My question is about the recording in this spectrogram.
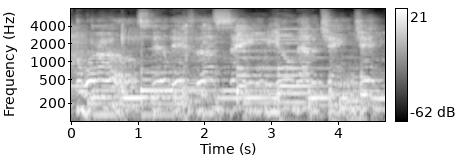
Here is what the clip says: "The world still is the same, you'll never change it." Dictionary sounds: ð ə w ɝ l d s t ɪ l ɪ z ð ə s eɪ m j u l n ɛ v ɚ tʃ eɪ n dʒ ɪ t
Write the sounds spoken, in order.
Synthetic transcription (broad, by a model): ð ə w ɝ l d s t ɪ l ɪ z ð ə s eɪ m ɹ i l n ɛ ɚ tʃ eɪ n dʒ ɪ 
